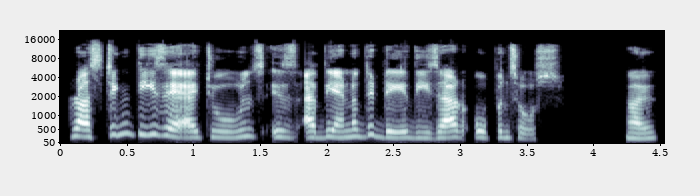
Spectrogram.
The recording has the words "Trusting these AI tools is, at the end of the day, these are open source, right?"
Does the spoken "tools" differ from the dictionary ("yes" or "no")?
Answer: no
